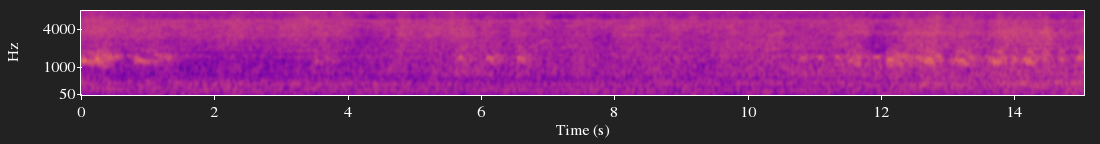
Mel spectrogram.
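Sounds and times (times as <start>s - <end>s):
bird calling: 0.0s - 1.5s, 5.6s - 7.1s, 10.6s - 15.0s
steady background hum: 0.0s - 15.0s.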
